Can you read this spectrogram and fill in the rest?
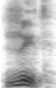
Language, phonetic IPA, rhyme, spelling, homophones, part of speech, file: Russian, [ʐɨt], -ɨt, жид, жит, noun, Ru-жид.ogg
- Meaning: 1. Jew, yid, kike 2. niggard; miser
